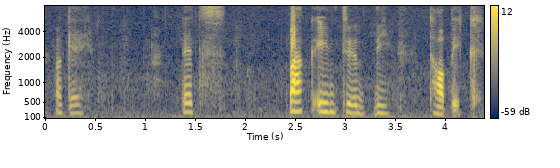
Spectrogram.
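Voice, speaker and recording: In a Japanese accent, a woman with a fairly high pitch and ordinary pitch variation speaks at a fairly slow pace, the sound dry and close with no echo. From Japan, rural area near Nagoya. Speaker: podcaster. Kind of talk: casual monologue. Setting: outdoors, walking. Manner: halting.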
